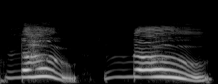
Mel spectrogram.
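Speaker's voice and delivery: high, loud protesting teacher; alarmed young teacher; crying out. A narrator's reading. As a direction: cry out to stop her. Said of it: "cried Miss Honey".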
